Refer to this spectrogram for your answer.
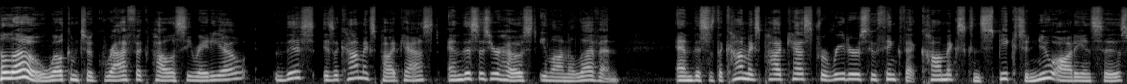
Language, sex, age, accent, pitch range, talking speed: English, female, 50-69, American, 170-225 Hz, 185 wpm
